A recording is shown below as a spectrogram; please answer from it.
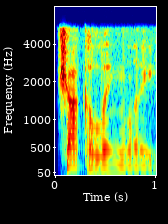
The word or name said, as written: chucklingly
